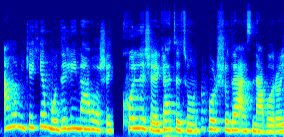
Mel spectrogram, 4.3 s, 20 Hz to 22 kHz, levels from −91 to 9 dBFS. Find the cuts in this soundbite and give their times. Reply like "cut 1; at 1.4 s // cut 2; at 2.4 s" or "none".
cut 1; at 1.7 s // cut 2; at 3.0 s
